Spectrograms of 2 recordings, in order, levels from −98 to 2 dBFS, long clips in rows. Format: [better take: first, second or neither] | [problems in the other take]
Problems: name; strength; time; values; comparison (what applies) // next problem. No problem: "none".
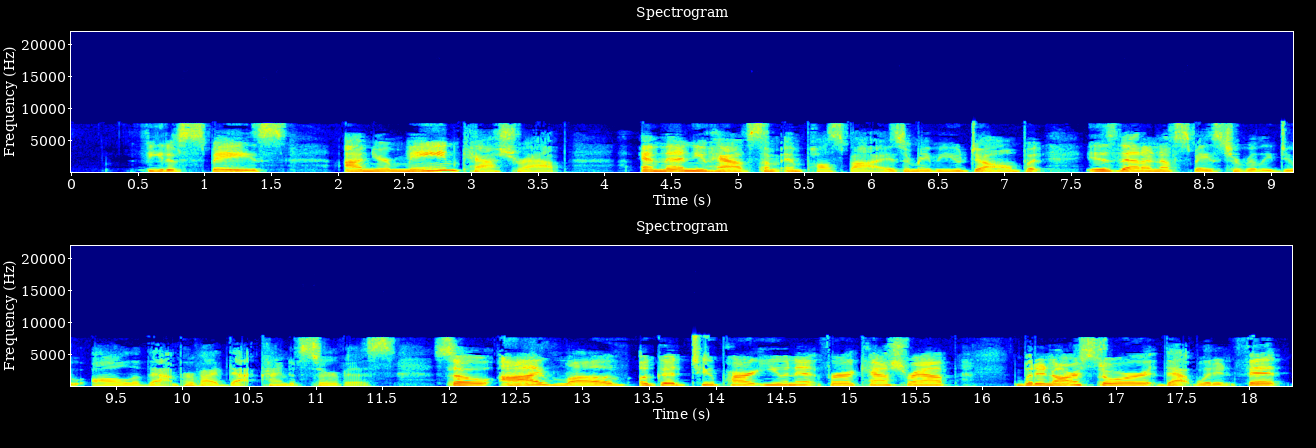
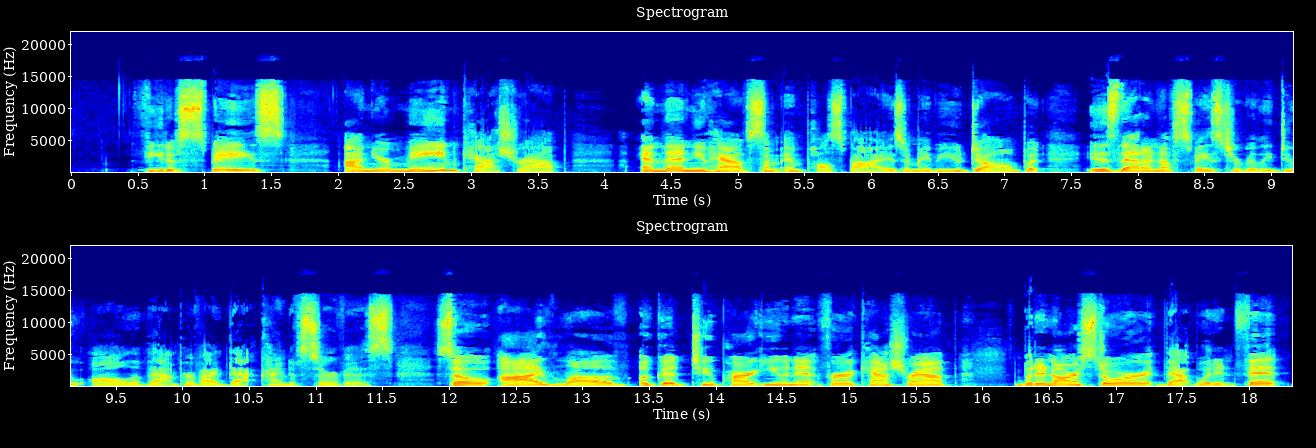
second | garbled, watery; badly; nothing above 7.5 kHz; slightly in the second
